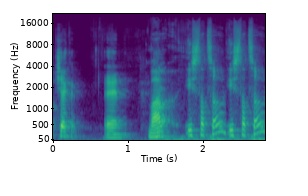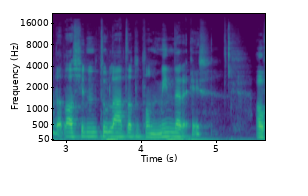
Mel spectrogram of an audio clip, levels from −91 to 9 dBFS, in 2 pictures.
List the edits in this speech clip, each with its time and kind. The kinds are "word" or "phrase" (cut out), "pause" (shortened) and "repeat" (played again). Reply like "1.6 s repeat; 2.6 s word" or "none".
1.2 s word; 2.3 s repeat; 3.4 s word; 4.6 s word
